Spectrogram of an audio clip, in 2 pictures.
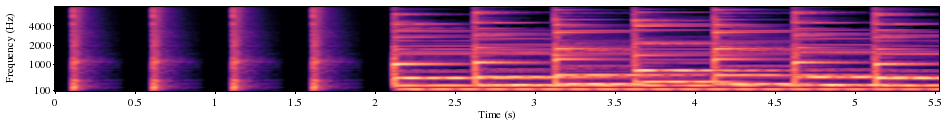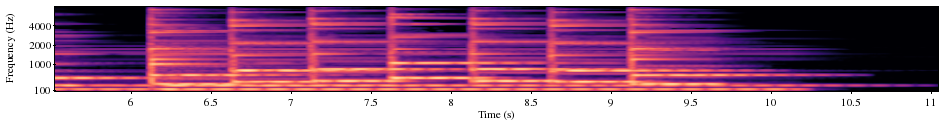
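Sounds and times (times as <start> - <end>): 
musical scale: 2.1 - 10.3.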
